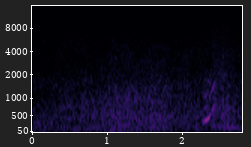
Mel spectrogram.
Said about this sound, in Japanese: 風、気持ちいい。最高でしょ、海。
